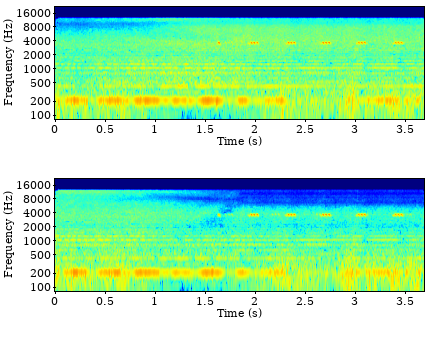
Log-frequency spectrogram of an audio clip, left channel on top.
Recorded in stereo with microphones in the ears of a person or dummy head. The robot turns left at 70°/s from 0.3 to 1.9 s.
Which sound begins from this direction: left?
A dog barking, at 1.6 s.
